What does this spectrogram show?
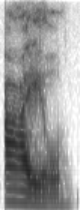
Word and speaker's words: I'll: Esse I'll, ele não tem a pronúncia do W, que é uma pronúncia de U, né? Então a gente come aqui o som do W e fica só I'll.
